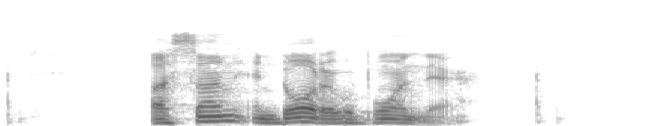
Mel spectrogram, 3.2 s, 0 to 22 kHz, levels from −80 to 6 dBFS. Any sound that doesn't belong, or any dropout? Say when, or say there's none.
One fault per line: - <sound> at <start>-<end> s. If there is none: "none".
none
